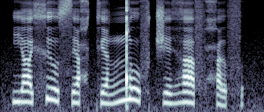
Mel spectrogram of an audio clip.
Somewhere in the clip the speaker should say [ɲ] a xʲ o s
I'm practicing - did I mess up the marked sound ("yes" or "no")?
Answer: yes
